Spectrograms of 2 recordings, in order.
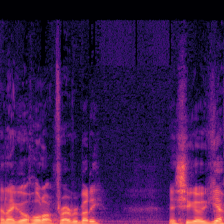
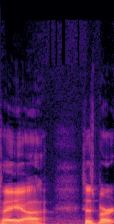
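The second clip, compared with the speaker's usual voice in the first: self-assured, authoritative, commanding, official-sounding voice. Retelling a phone call from a job contact: imitating an authoritative caller. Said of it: "Like, really authoritative, right?".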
